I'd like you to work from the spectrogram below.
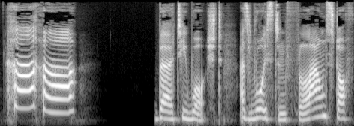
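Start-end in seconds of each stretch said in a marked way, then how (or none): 0.1-1.0 high, drawn-out "ha ha"; mocking laugh. A narrator's reading. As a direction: laugh scornfully at a rival. Bully's mocking parting laugh.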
